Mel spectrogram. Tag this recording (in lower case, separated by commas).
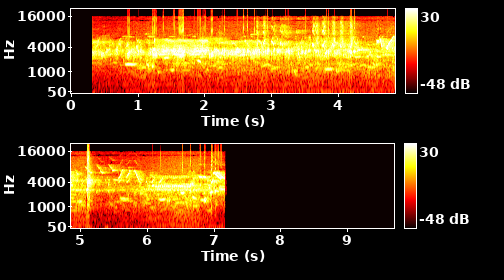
tweeting, chirp, outside, rural or natural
